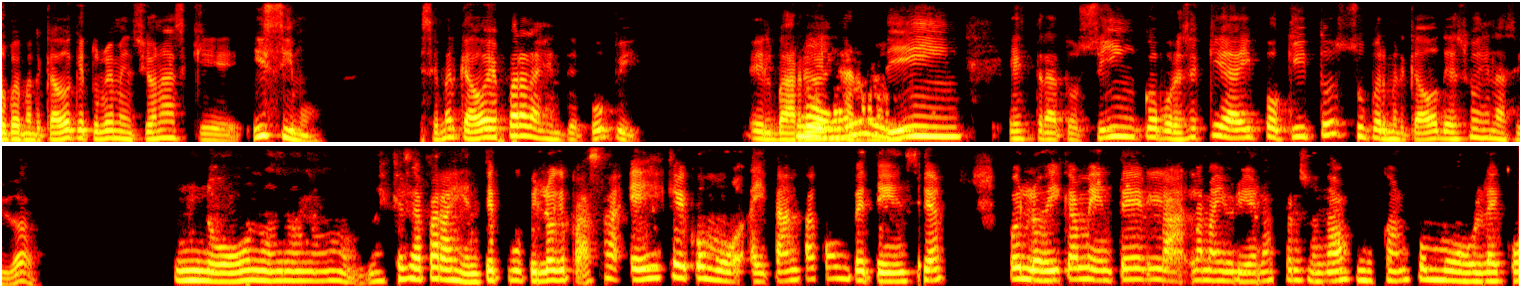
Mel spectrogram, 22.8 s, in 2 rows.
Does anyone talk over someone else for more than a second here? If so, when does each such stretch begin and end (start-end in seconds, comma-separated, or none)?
none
